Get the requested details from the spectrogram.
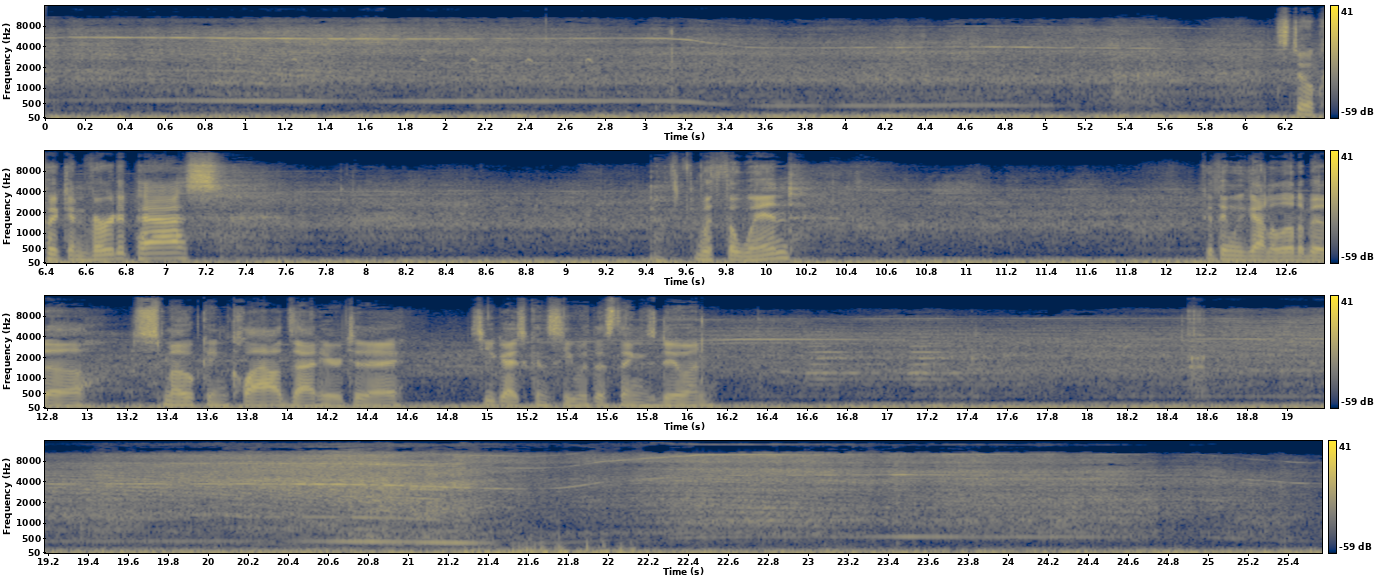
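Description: A model jet's turbine whines steadily overhead, shifting in pitch and roaring louder as it passes close.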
